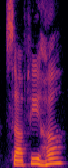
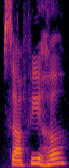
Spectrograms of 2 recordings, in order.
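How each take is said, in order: Both takes have the same delivery.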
